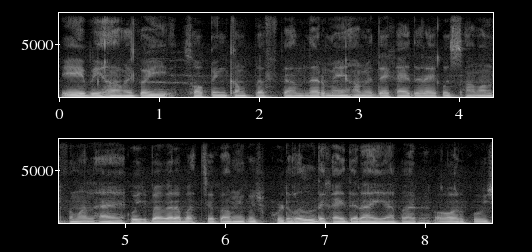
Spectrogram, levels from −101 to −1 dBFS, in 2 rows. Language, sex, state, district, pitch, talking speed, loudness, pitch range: Hindi, male, Jharkhand, Jamtara, 110 Hz, 205 wpm, -34 LUFS, 105-115 Hz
